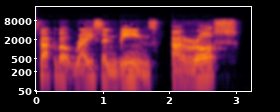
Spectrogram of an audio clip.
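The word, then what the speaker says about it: arroz: Aros is rice. Let's try that with the double R curl.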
